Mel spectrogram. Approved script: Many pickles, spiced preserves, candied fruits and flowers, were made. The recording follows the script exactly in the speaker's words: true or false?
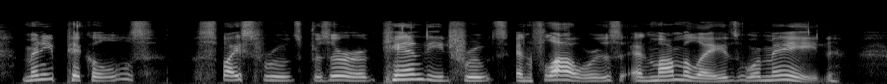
false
